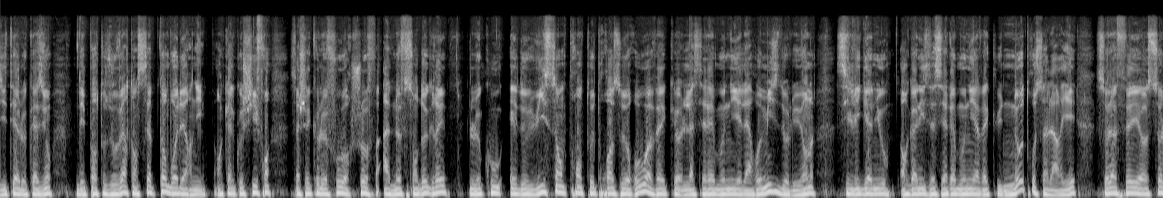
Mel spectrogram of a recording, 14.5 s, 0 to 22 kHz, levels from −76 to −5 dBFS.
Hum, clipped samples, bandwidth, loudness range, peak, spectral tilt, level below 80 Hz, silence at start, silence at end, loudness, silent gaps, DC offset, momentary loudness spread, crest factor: none; under 0.1%; 16 kHz; 1 LU; -2 dBFS; -3.5 dB/octave; -32 dBFS; 0 s; 0 s; -18 LUFS; none; under 0.1%; 6 LU; 16 dB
